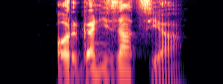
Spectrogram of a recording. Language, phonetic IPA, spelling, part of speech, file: Polish, [ˌɔrɡãɲiˈzat͡sʲja], organizacja, noun, Pl-organizacja.ogg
